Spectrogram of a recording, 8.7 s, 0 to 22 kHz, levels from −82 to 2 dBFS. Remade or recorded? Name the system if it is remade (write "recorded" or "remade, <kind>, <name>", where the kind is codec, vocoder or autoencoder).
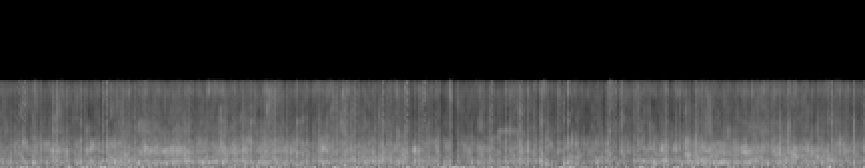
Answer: remade, vocoder, Vocos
